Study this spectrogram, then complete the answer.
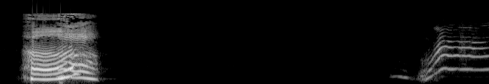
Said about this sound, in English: It's a kitten.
